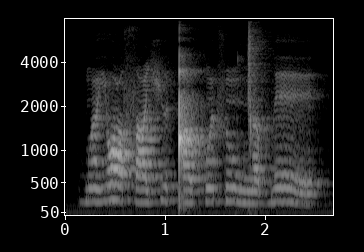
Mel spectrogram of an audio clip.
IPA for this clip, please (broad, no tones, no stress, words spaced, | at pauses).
bɐ̃jɔsˤɑ çʏǃɑ χʷɐ̃sũŋ͡ǀɐ be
